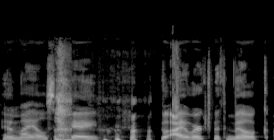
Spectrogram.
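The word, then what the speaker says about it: MILCK: So the example, one of my PR clients from last year is an artist named Milk, and she released her song Quiet.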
